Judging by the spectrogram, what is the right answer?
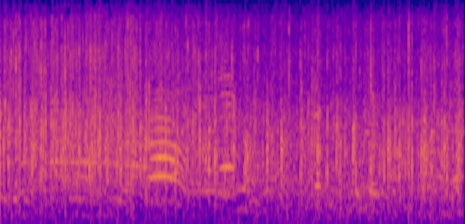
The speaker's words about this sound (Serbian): Ja vam predlažem da im se jednim dugačkim aplauzom zahvalite za podršku.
